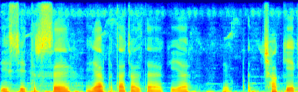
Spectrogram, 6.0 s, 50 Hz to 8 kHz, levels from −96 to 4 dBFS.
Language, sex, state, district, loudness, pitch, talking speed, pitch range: Hindi, male, Jharkhand, Deoghar, -22 LUFS, 110 Hz, 130 wpm, 105-115 Hz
